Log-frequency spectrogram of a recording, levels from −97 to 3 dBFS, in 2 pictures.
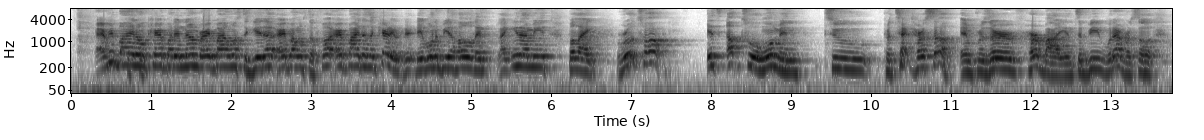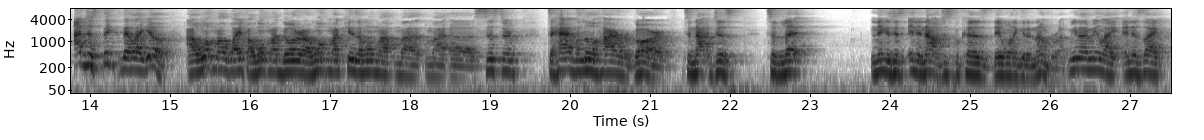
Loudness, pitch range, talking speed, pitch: -14 LUFS, 145-200 Hz, 245 wpm, 160 Hz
